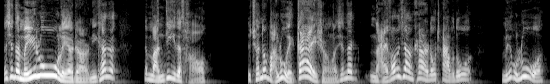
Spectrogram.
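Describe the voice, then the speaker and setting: Give me a man playing a blustering scholar, stammering and pushy, with a lively, swooping voice. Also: high-pitched, brisk, voice pushed up, heavily acted. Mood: puzzled. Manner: stammering, loud and demanding. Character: blustering, jumpy male scholar Chai Wentong.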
